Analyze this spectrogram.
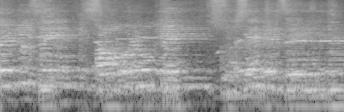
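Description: A group of voices singing a French chanson together, led by a man on acoustic guitar.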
